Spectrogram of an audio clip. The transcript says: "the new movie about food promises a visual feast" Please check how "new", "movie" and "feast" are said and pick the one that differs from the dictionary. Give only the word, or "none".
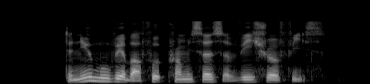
feast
